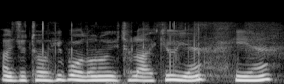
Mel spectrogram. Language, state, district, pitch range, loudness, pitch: Sumi, Nagaland, Kohima, 190-205 Hz, -11 LUFS, 195 Hz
